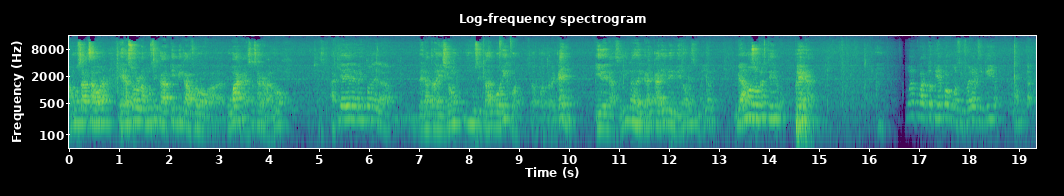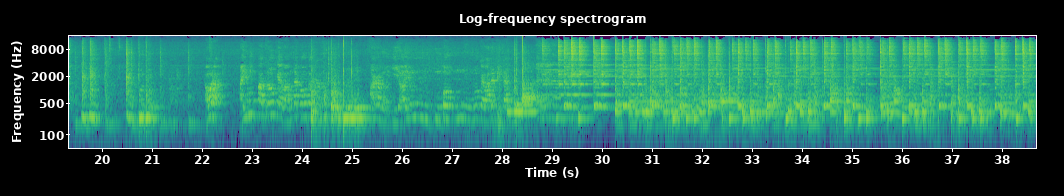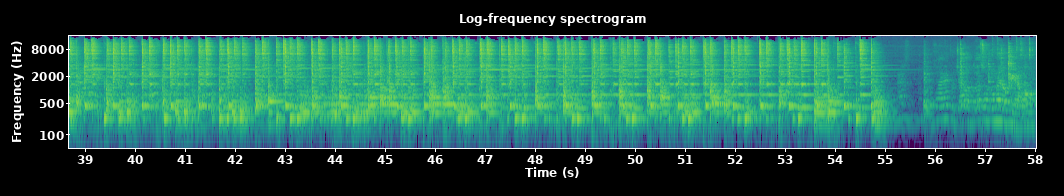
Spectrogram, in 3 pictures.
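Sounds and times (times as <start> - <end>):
second drum answering: 14.5 - 15.1, 18.9 - 22.7, 24.1 - 25.6, 27.8 - 55.7
conga drum pattern: 18.8 - 23.1, 24.1 - 25.6, 27.8 - 56.0
bright percussion strokes: 28.2 - 55.7.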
